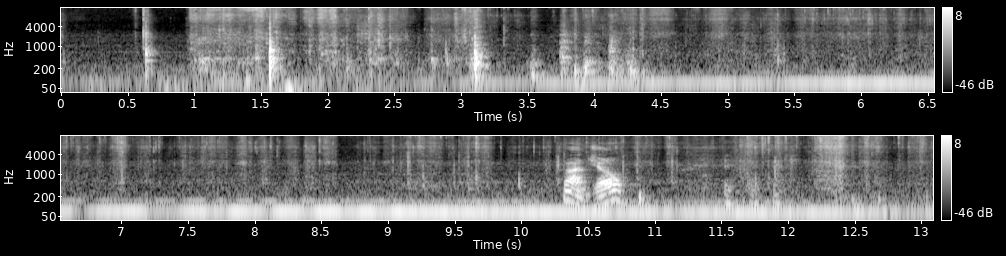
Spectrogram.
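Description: A plastic wrapper crinkles as hands unwrap a package.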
